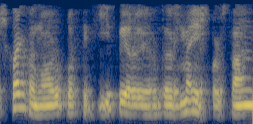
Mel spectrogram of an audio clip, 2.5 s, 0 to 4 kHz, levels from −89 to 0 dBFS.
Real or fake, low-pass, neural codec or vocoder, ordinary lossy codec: fake; 3.6 kHz; codec, 16 kHz, 1 kbps, FunCodec, trained on Chinese and English, 50 frames a second; MP3, 24 kbps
